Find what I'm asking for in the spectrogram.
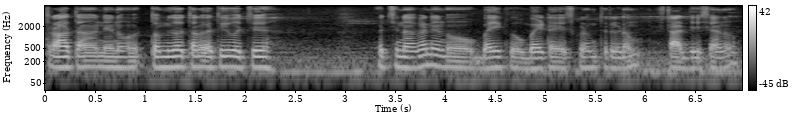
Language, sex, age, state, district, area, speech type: Telugu, male, 18-30, Andhra Pradesh, Sri Satya Sai, urban, spontaneous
